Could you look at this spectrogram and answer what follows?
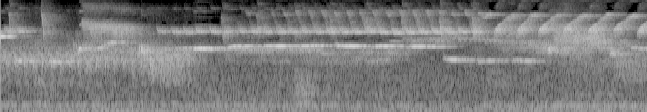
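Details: Belgian canary singing to excite males and prepare females for breeding: varied tours of chattering notes, a steady whistled line and closing rapid high bubbling trills.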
